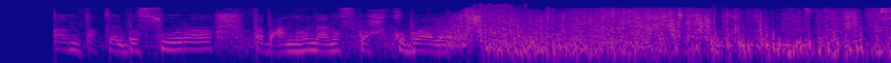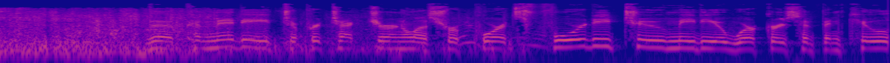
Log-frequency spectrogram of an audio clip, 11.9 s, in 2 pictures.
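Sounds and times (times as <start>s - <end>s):
speech: 0.4s - 5.8s, 6.9s - 11.8s
Israeli artillery fire striking near journalists at the Lebanese border: 2.9s - 9.1s.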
